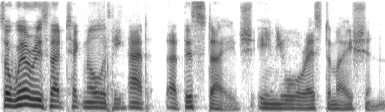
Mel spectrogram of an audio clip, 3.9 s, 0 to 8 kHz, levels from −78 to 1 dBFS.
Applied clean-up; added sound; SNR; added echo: neural mask model DeepFilterNet 3.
